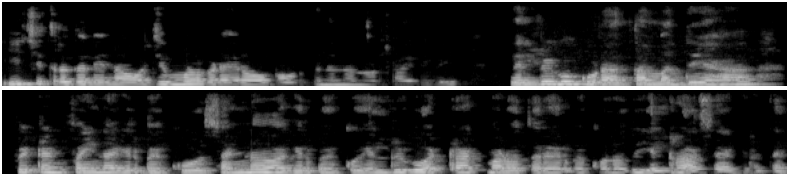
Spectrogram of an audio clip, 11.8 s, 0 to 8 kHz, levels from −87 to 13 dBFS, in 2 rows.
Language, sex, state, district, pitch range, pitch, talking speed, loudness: Kannada, female, Karnataka, Mysore, 195-215 Hz, 200 Hz, 125 wpm, -16 LUFS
